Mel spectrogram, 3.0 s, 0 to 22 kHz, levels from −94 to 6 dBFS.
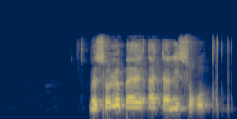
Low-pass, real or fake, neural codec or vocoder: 7.2 kHz; fake; vocoder, 44.1 kHz, 128 mel bands every 512 samples, BigVGAN v2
